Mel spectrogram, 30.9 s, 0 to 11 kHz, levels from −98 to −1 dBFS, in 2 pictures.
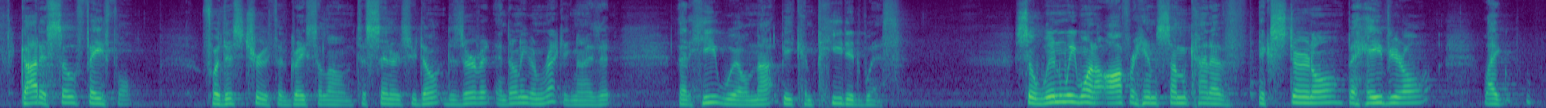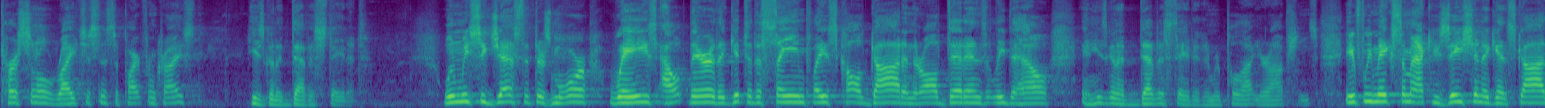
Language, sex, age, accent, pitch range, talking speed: English, male, 40-59, American, 150-200 Hz, 180 wpm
